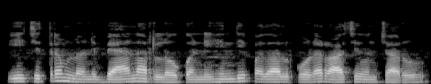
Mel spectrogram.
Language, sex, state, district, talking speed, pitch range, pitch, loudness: Telugu, male, Telangana, Hyderabad, 140 wpm, 115-130 Hz, 120 Hz, -18 LUFS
